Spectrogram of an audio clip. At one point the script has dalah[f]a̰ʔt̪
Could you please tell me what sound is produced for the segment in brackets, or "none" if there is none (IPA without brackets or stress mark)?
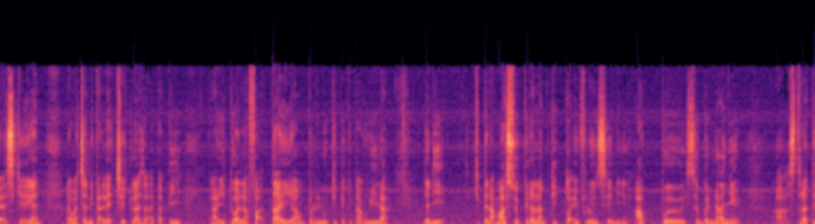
f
